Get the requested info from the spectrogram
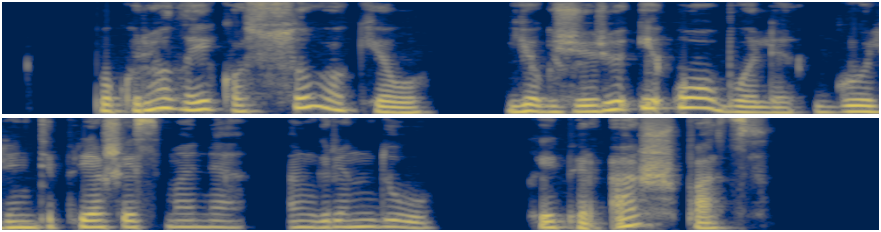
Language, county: Lithuanian, Vilnius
